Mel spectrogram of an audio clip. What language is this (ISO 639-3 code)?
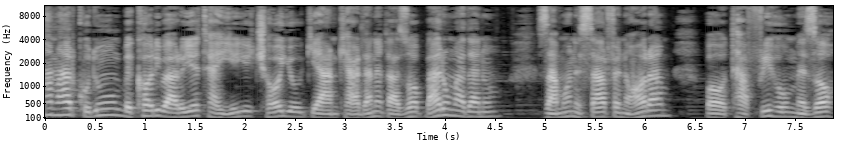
fas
